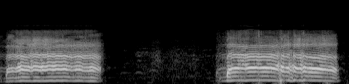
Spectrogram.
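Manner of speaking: low bleating "bah", like a sheep. Acted. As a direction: bleat like a stray sheep behind him. Sheep noises interrupting Saul.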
